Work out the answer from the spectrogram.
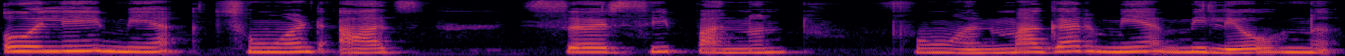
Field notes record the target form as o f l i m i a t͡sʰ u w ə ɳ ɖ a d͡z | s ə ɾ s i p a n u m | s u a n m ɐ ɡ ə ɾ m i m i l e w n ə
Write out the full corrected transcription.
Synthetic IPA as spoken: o l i m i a t͡sʰ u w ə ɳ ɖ a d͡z | s ə ɾ s i p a n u n | f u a n m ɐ ɡ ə ɾ m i m i l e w n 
